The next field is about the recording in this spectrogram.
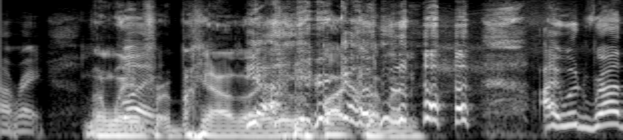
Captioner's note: laughing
